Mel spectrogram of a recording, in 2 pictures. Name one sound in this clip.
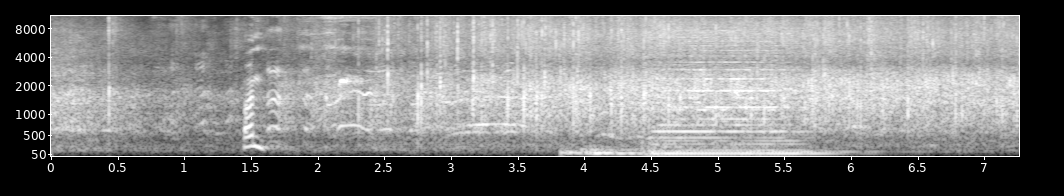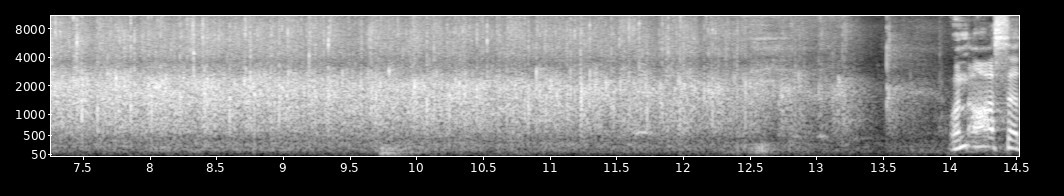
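A large audience claps and cheers in a big hall.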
